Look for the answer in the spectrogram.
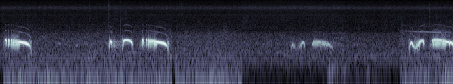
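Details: A spotted dove gives soft, hollow, mid-pitched coos in short two- and three-note phrases, repeated every few seconds against a quiet background; the cooing is meant to stimulate other captive doves into calling.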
